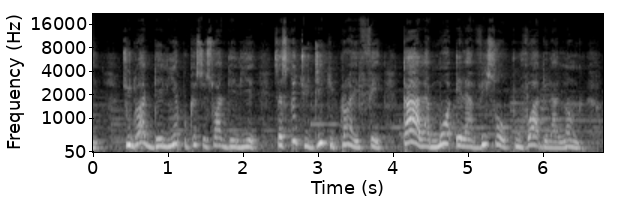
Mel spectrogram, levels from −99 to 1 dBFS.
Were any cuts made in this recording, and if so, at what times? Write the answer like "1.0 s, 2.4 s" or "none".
2.3 s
